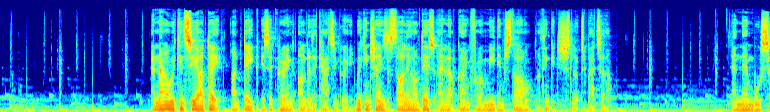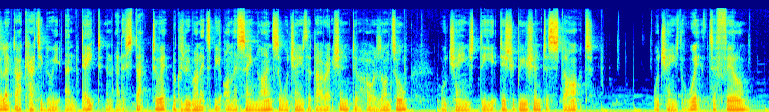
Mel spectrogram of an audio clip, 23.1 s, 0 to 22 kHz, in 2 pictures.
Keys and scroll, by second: 22.6 Return.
